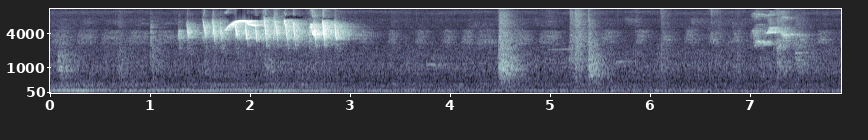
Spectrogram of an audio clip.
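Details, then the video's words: ['Cigun white-eye training song for young birds learning the ngebrem style, giving one rapid, buzzy high trill burst of about a second and a half, then scattered clicks over a low background hum.'] "Pancingan Cigun Agar Bunyi Nembak dan Gacor Ampuh Untuk Melatih Cigun Belajar Bunyi Ngebrem"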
